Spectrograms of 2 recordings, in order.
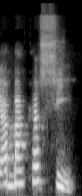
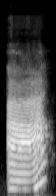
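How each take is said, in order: First: Said in the usual way. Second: A-ba-ca-xi, each syllable said apart and low; split into syllables. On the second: Shown as a demonstration. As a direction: dictate "A-ba-ca-xi" to a child, one syllable at a time. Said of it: "vai escrever abacaxi".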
